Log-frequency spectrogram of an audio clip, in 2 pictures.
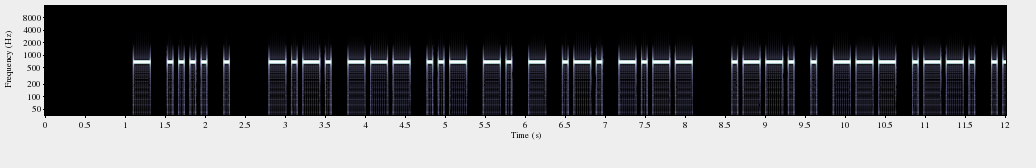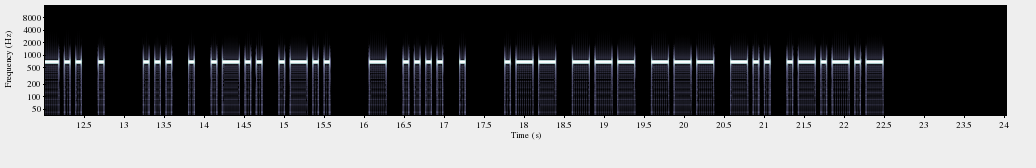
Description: Morse code, heard as a keyed tone, about 17 wpm, 700 Hz. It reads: THE COUNTRY PEOPLE SELL THE WOOD.
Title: Sentences from Top 1100 Words 17wpm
